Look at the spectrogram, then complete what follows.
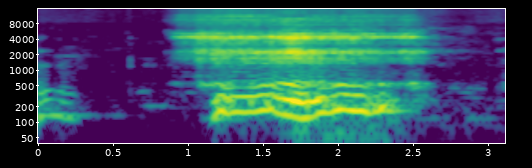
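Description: A single loud, drawn-out snore from a sleeping person, with a rough, rattling rasp, lasting over a second, framed by brief quiet murmurs before and after.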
